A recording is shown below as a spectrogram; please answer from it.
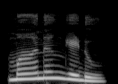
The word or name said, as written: ಮನಂಗಿಡು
